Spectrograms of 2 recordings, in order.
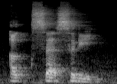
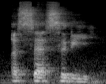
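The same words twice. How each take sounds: First: The stress is on the second syllable. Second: The stress is not on the second syllable. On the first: The speaker calls it right. "The stress falls on the second syllable ses" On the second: The speaker calls it wrong. "It's often mispronounced as"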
